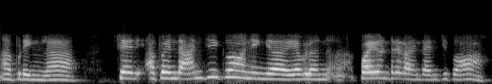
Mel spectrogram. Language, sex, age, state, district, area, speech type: Tamil, female, 30-45, Tamil Nadu, Madurai, urban, conversation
